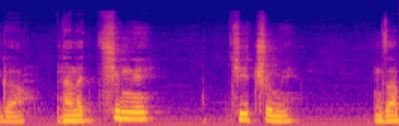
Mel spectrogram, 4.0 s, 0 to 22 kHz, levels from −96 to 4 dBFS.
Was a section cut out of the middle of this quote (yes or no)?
no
